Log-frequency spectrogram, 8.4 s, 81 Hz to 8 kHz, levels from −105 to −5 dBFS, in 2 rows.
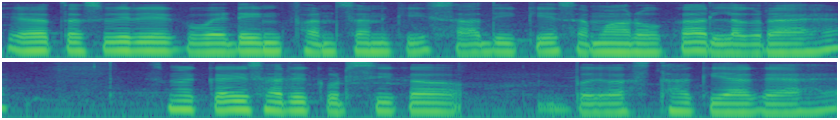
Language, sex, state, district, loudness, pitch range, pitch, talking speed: Hindi, male, Bihar, Kishanganj, -35 LUFS, 135-150 Hz, 140 Hz, 160 wpm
